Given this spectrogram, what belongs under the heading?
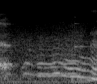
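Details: A brief, rising and falling wail from a newborn girl just after vaginal delivery at 39 weeks or later; a normal first cry.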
